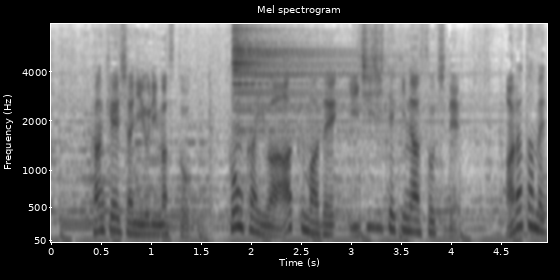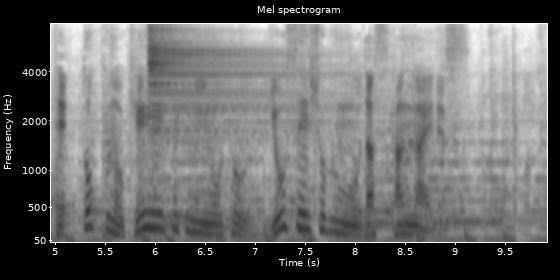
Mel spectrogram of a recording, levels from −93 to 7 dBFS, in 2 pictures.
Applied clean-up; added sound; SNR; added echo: none; Crash cymbal; 9 dB; none.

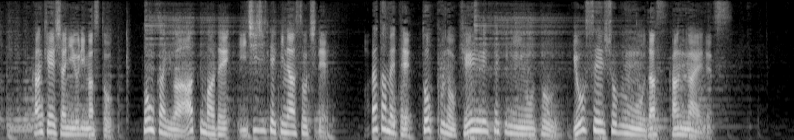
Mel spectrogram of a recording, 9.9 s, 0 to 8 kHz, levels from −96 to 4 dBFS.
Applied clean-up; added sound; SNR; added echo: neural mask model RNNoise.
